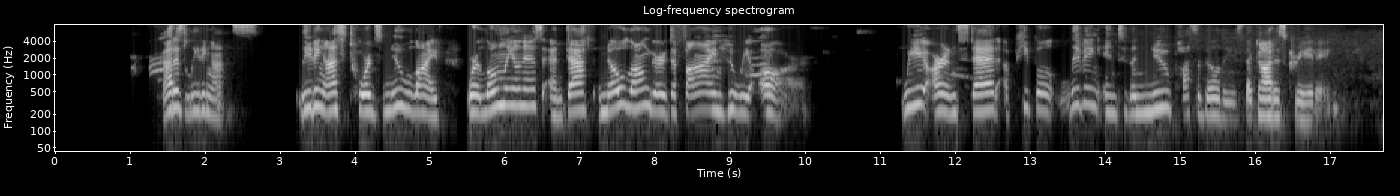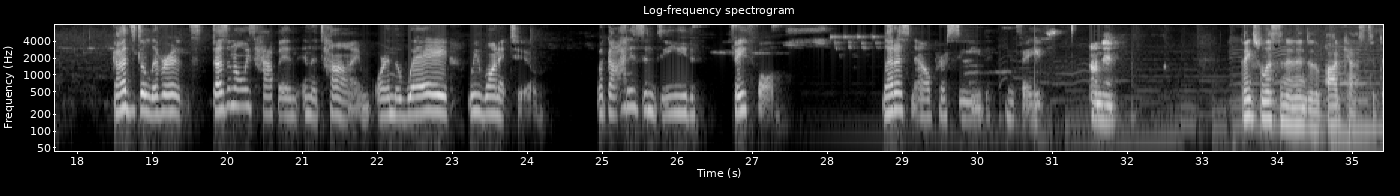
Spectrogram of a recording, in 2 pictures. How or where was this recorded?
outdoors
